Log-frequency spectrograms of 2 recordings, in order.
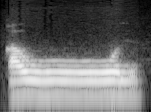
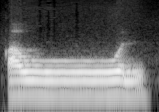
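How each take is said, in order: No difference in how they are said.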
